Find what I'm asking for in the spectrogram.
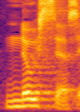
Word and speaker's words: gnosis: Gnosis. It's spelled with a G though, so it's spelled like it's gnosis, but it's gnosis.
